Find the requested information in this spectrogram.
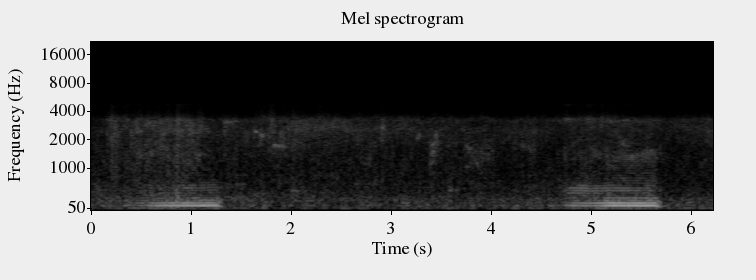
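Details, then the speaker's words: Pit bull dog snoring while asleep: low rumbling snores on two breaths about four seconds apart, roughly 15 breaths per minute. "Sadie, quit snoring. Sadie girl, wake up. Why you snore so loud?"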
